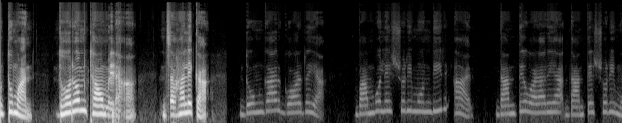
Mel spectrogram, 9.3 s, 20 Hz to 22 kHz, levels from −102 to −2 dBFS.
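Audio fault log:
1.55–1.91 s, repeated packet loss (robotic sound): a rapid string of holes, none longer than about 29 ms, leaves nearly half of this stretch patched by continuing the last sound. The stacked repeats give a choppy, robotic texture, unlike an isolated single smear.
2.53–2.65 s, short concealed packet loss: three back-to-back 20 ms holes are bridged by extending the preceding sound and then blending back into the real audio. The result is a brief smear or wobble of about a tenth of a second, not a sustained robotic stutter.
4.09–4.16 s, short concealed packet loss: two consecutive 20 ms holes are filled the same way, giving a short wobble where a brief sound can drop out. It is far more contained than the choppy run at 1.55 s.
3.39 s to the end, one channel inverted: the centred content falls by about 33 dB in mono and leaves a faint residue. This is likely one stereo channel with reversed polarity cancelling against the other, which is a steady loss of level rather than gaps or smearing.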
